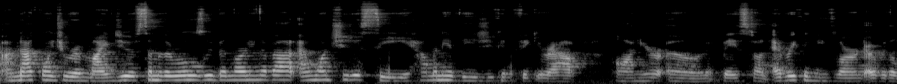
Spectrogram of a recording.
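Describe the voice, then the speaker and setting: A woman's voice: on the low side, poor audio. Patient woman teaching a spelling lesson. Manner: clear, patient instructions to students. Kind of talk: recorded spelling lesson for children.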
